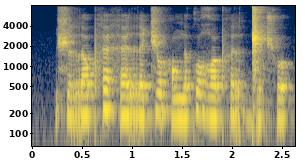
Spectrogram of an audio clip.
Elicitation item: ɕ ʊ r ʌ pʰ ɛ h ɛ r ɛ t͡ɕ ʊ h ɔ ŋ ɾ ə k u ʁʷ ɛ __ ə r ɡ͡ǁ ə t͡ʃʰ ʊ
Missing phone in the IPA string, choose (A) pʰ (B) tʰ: A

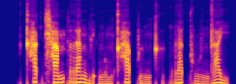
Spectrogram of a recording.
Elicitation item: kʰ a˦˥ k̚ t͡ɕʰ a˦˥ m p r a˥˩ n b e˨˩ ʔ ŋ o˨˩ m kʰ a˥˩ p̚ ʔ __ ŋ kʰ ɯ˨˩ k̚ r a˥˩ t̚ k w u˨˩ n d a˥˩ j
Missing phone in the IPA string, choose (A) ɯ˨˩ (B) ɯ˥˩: A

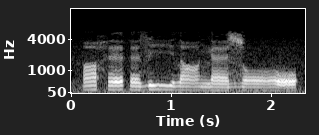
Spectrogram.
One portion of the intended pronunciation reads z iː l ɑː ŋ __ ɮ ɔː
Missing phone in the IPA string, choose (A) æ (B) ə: A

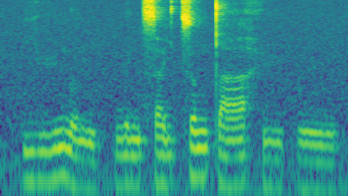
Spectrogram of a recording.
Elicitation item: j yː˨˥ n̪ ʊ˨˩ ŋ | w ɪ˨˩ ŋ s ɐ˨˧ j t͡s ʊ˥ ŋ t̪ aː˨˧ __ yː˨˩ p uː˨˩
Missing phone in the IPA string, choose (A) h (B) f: A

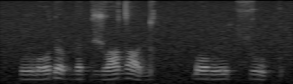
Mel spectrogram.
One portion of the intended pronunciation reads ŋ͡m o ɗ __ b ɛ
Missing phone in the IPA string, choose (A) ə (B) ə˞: B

